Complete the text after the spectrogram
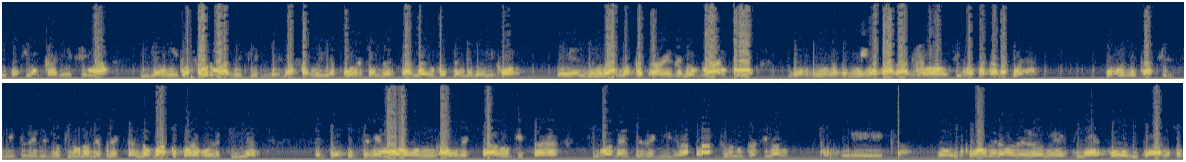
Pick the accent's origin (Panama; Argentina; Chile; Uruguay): Chile; esa es un poco la problemática que tenemos como estudiantes chilenos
